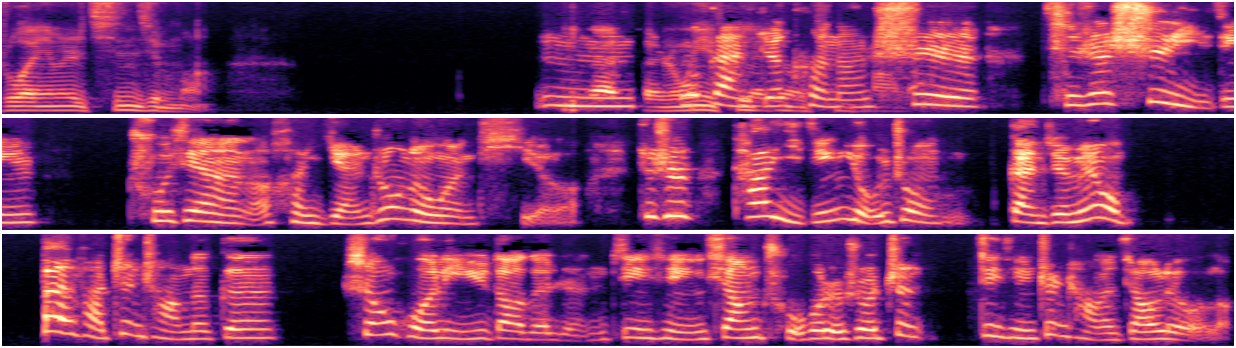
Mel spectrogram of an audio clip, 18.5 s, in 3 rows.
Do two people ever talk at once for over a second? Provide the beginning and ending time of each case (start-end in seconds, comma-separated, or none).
3.2-4.6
